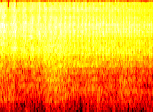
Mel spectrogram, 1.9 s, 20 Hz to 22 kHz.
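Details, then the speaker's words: Trek hardtail MTB, about five or six years old and never serviced, 1x drivetrain: steady, fast metallic chatter and scraping as the cranks turn because the rear derailleur high limit (H) screw is backed out quite a lot. "H is this one here. I'm just going to screw that in until that noise goes away."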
